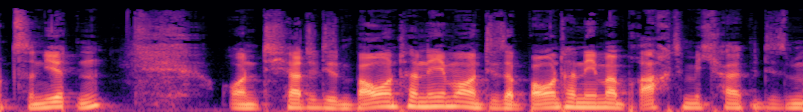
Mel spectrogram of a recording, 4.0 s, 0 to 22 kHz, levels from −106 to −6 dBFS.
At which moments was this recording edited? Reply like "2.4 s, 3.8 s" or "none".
none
